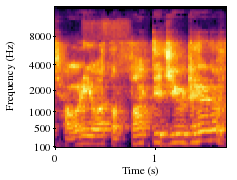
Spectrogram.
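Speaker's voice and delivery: all-out shrill, loud screaming. Voicing a caller over the phone: screaming. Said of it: "a familiar voice screaming".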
